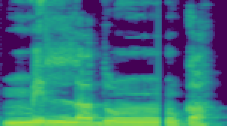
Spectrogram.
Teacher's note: من لدن کا، اس میں نون ساکن کے بعد لام ہے تو نون ساکن کی آواز لام میں مدغم ہو جائے گی · نون کی آواز بالکل نہیں آ رہی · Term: ادغام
